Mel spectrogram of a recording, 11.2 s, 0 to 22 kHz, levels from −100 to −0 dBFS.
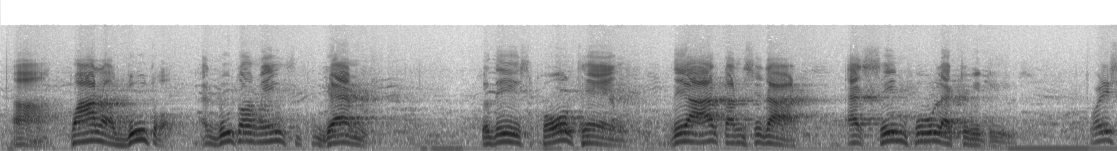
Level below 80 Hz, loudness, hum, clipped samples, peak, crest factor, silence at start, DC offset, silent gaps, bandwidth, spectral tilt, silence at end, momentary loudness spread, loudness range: -46 dBFS; -20 LUFS; none; under 0.1%; -2 dBFS; 18 dB; 0 s; under 0.1%; none; 12 kHz; -6.5 dB/octave; 0 s; 20 LU; 3 LU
